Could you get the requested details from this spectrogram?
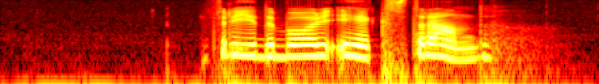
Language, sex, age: Swedish, female, 32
